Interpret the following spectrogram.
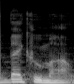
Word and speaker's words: Beckman: or 2.89 billion because the numbers can be pronounced as beckum which is how Beckman is pronounced in Japanese both seem fitting for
